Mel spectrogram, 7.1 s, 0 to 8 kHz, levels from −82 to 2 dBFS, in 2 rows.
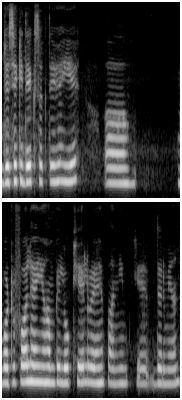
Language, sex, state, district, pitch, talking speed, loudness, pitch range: Hindi, female, Chhattisgarh, Sukma, 240 Hz, 145 wpm, -17 LUFS, 230-250 Hz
